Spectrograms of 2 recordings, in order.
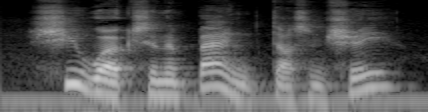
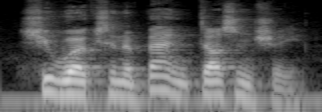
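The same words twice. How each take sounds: First: The pitch rises on the question tag. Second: The pitch falls on the question tag. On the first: The speaker is unsure and asks for confirmation. "hopefully, you heard a rising intonation there" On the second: The speaker is certain and expects agreement. "if the intonation falls"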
